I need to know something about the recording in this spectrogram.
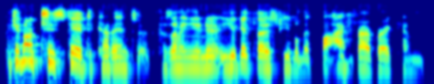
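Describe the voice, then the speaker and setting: A woman with a fairly low voice, chatting and joking on a podcast, full of fillers. Her mic sounds dry and a bit muffled. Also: animated, fast talker, warm tone, no room sound. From South Africa. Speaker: podcast co-host. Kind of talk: casual chat.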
